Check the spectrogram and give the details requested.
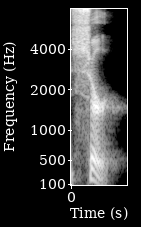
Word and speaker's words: insert: verb is pronounced in insert we put the stress on the second syllable so we have two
